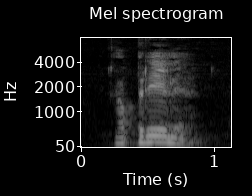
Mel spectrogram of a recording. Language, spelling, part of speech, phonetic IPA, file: Russian, апреле, noun, [ɐˈprʲelʲe], LL-Q7737 (rus)-апреле.wav
- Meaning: prepositional singular of апре́ль (aprélʹ)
